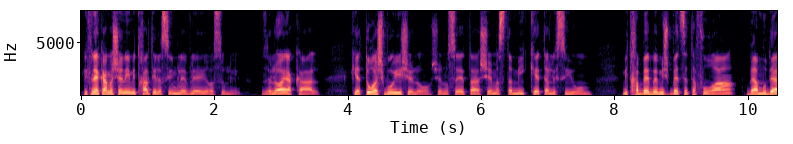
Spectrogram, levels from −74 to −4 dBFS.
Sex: male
